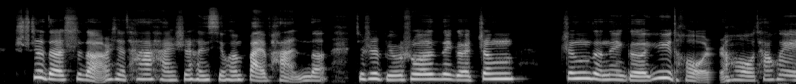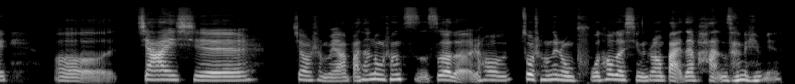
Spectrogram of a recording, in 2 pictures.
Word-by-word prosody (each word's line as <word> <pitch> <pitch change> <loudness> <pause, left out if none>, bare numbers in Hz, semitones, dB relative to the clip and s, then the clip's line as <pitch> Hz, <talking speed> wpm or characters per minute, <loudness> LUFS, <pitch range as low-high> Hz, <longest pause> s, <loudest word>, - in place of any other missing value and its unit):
是 325 -1 0
的， 225 -5 +5
是 230 +3 -5
的， 205 -3 +3
而 215 - 0
且 235 -2 -1
她 235 +2 0
还 200 -4 -3
是 225 +3 -3
很 215 -2 0
喜 215 -1 -4
欢 205 0 0
摆 170 - +4
盘 175 +1 -2
的。 180 -1 -3 0.2
就 250 - -3
是 260 +1 +3
比 225 -3 -3
如 205 +1 +1
说 240 +1 +4
那 240 0 +1
个 205 -2 +2
蒸 255 +5 +3 0.5
蒸 275 0 +3
的 250 -2 +3
那 220 -1 -1
个 185 -2 +3
芋 295 +8 +3
头， 190 - -3 0.2
然 185 - -4
后 200 -1 -1
她 215 +3 -5
会， 215 -3 -3 0.4
呃， 165 -3 -4 0.3
加 220 -1 +4
一 210 - -1
些 190 -1 +1 0.4
叫 210 -3 -3
什 195 -3 -8
么 160 - -6
呀， 160 +2 -1
把 - - -4
它 220 - -2
弄 240 0 +1
成 230 +1 0
紫 230 - -12
色 210 -1 +2
的， 170 - -2
然 - - -5
后 200 -2 -3
做 240 - +5
成 215 -2 -3
那 230 - +1
种 195 -4 +1
葡 185 +1 -5
萄 230 +3 +1
的 215 -2 +3
形 190 -3 -4
状， 195 -1 0
摆 185 - +4
在 190 - +2
盘 185 0 -3
子 185 +2 +1
里 190 -4 +1
面。 250 +6 -11
210 Hz, 245 characters per minute, -21 LUFS, 190-235 Hz, 0.5 s, 的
